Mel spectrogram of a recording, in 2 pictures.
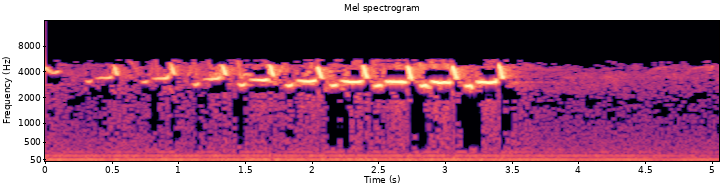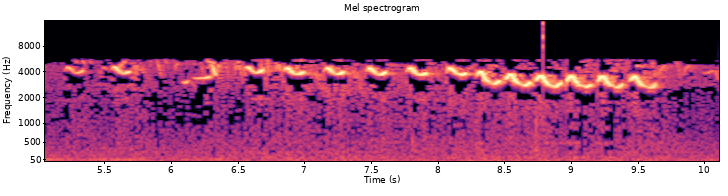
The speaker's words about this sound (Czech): Zmínil jsem se, že považuji skřivana lesního za našeho nejlepšího zpěváka.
